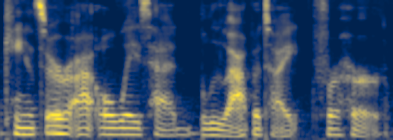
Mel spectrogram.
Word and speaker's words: apatite: One is blue apatite. I love apatite, and it's spelled just like hunger, appetite.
